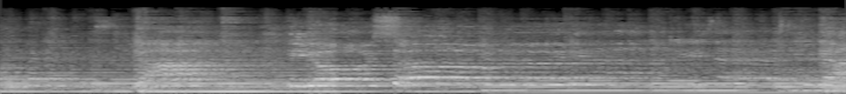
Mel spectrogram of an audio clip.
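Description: Live worship band playing a gospel praise song: a woman singing lead over keyboard, acoustic guitar and drums. A held bass note steps up to a higher one about five seconds in.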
